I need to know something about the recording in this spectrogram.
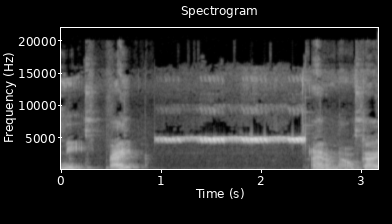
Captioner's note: crickets chirping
